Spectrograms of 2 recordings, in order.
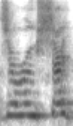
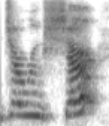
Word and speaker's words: Jerusha: That's how to pronounce my name, Jerusha. It means inheritance is in the Bible. It's a derivative of Jerusalem. Everybody knows how to say Jerusalem, right? Yes. So it's Jerusha with an E-R.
